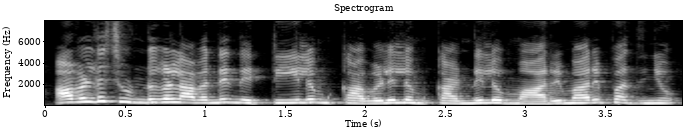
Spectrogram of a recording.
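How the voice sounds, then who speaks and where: A woman narrating a romantic audio story in a soft, measured storytelling manner. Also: high-pitched. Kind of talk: scripted narration.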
